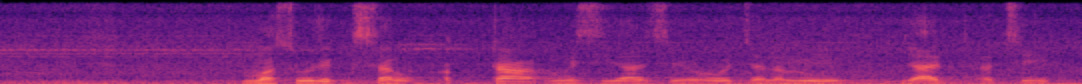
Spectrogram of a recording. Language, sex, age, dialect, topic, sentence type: Maithili, male, 25-30, Southern/Standard, agriculture, statement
